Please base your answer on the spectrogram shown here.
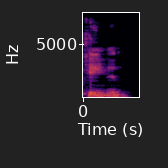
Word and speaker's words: Canaan: And Ham, the father of Canaan, that's how it's said, saw the nakedness of his father and told his brethren without.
